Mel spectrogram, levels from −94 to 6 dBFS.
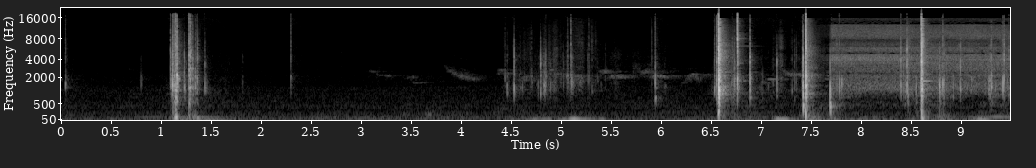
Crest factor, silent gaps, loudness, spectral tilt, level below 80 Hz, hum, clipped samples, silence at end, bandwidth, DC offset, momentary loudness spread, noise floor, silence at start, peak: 30 dB; none; -21 LUFS; 0.5 dB/octave; -52 dBFS; none; under 0.1%; 0.2 s; 18 kHz; under 0.1%; 25 LU; -71 dBFS; 1.1 s; 0 dBFS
